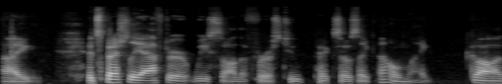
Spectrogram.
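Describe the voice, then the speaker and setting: The man talks at a moderate pace. His pitch shows ordinary variation. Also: fairly low pitch for a man, big swings in loudness, dry, close sound with no echo. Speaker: fantasy football analyst. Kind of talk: casual chat. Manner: halting, many fillers and repeats.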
